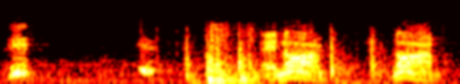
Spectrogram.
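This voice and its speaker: Hard-boiled American radio private eye. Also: male voice, on the high side, huge pitch swings, very slow, background noise, full character voice. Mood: urgent, tough. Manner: terse, wry, tough. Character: hard-boiled, world-weary American private detective narrating his case. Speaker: lead actor and narrator. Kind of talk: 1940s radio detective drama acting. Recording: muffled old-time radio.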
